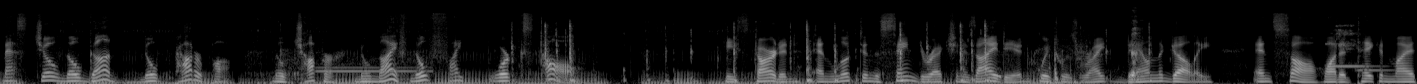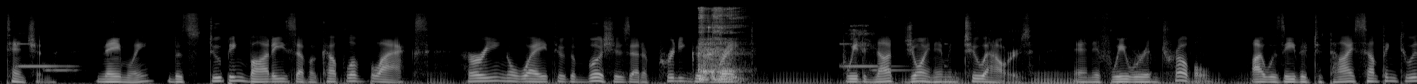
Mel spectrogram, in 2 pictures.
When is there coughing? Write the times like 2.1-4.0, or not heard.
9.9-11.4, 21.1-21.7.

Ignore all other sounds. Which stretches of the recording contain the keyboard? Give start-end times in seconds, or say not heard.
4.9-11.6.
